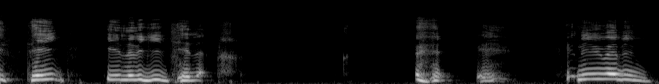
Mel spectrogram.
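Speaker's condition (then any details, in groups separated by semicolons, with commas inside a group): Cerebral palsy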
